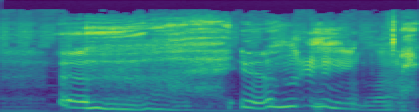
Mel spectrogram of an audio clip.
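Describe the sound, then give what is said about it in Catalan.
A voice imitates a wolf's big, drawn-out yawn: a loud moaning sound sliding down in pitch, then a brief break and a second groaning stretch trailing off. “I un badall.”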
